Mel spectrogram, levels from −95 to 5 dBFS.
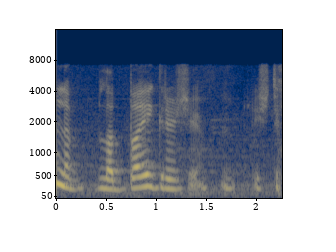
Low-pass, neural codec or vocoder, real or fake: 7.2 kHz; none; real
